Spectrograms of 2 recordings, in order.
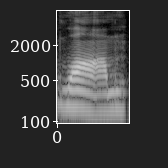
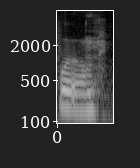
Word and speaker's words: womb: although I insisted at the time that it was pronounced WOM and was arguing with my mother, who said, no, dear, it's pronounced womb.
